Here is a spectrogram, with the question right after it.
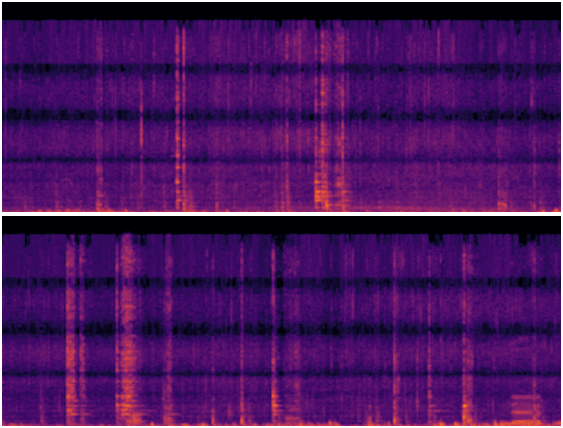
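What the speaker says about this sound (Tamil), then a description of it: "வெங்காயம் வதங்க வதங்க வந்து நீர் விடுது நல்லாயிருக்கு" Onions and tomatoes sauté in a pan for a dry fish sambal made with Vanjaram (seer fish) dry fish, giving a steady close sizzle with repeated scraping and stirring strokes of a spoon against the pan throughout.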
